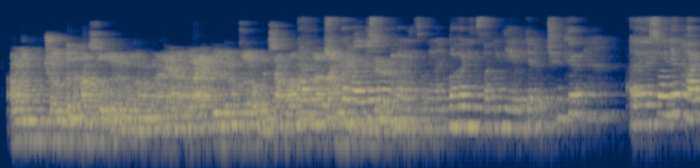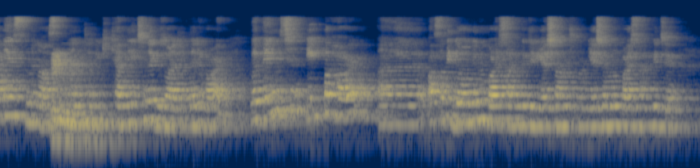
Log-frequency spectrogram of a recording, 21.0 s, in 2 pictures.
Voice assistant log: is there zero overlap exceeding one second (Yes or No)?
No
